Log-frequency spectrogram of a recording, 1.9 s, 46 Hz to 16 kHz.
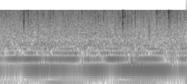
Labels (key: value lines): label: biophony, midshipman
recorder: SoundTrap 500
